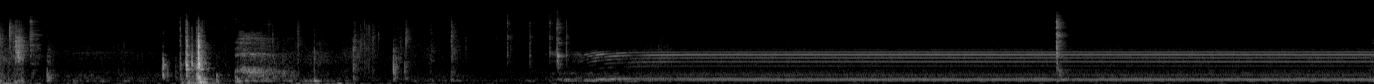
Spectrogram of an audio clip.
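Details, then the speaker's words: Power station/solar generator after replacing the blown 20 A 250 V PCB-mounted fuse that prevented AC charging: clicks from handling, then a steady even hum as it charges on AC and the display returns; normal AC charging. "sounds like it's charging. There we go, we got a display now."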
